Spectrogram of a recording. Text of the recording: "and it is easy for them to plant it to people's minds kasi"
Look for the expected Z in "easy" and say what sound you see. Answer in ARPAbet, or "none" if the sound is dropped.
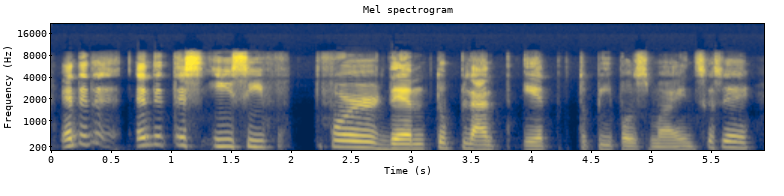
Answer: S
